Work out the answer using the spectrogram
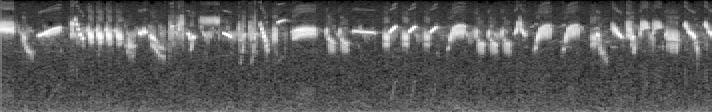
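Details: Lark, a brown-mottled bird of open fields, in continuous song that marks territory and attracts a partner; dense high twittering phrases and quick slurred notes tumble on without pause.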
